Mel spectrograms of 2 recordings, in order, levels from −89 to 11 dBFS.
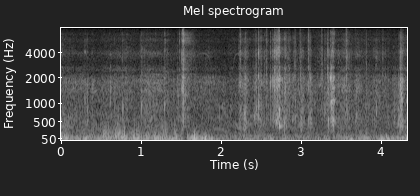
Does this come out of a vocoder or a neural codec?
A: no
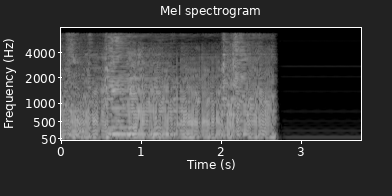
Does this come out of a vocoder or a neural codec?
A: yes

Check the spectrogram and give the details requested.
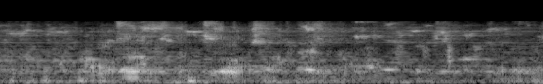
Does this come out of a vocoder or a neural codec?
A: yes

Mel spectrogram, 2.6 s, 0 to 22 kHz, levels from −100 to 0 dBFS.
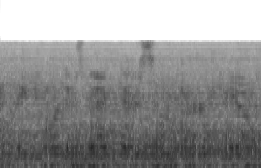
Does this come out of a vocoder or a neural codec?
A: yes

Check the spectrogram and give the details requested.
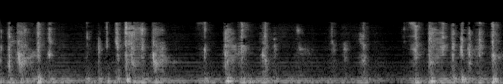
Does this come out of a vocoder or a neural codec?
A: yes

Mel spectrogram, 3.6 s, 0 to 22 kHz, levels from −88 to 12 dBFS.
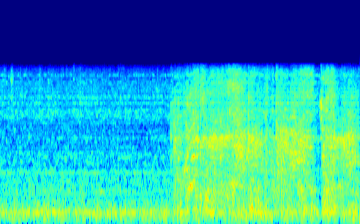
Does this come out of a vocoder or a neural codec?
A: yes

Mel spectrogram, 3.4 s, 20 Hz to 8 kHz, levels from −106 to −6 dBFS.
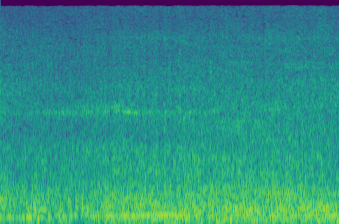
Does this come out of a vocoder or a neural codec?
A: no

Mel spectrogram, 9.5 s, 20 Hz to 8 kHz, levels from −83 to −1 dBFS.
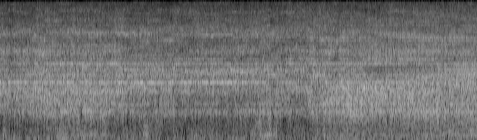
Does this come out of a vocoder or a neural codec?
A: yes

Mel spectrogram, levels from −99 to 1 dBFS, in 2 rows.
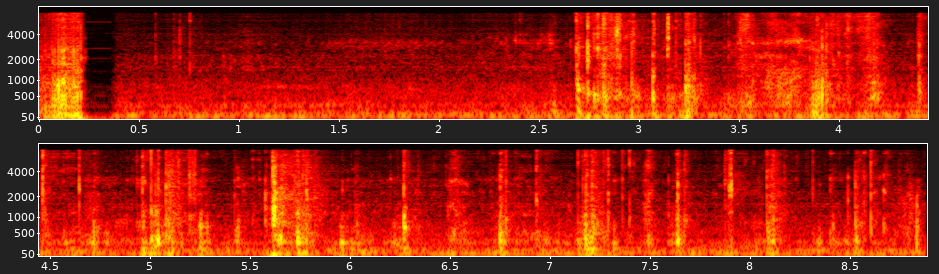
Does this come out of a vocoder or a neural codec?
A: yes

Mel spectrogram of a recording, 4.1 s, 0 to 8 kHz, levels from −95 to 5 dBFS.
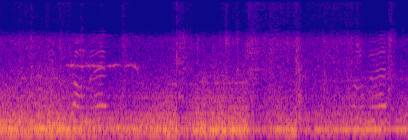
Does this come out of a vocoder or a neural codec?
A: no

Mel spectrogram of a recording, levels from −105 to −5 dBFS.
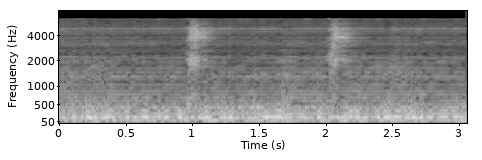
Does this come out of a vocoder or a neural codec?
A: yes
